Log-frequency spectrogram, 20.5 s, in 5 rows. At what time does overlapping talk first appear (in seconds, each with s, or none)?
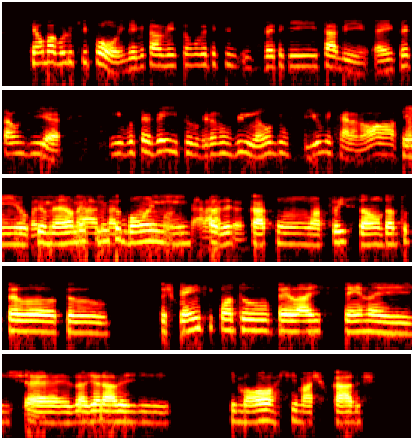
8.1 s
